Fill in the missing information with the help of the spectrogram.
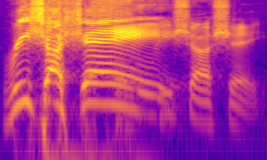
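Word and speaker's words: Risacher: Ricochet.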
